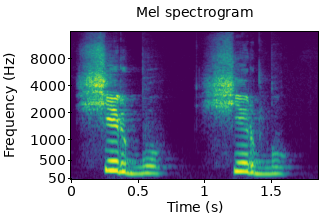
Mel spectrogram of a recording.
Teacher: le a du R disparaît donc il reste shirbou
